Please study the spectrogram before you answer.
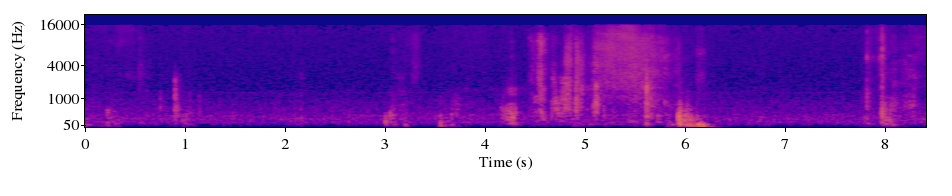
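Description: A thick paper magazine is held open in both hands while its pages are slowly turned, and long nails and fingertips rub and grip the paper edges. Quiet, soft scrapes and taps rise into a louder, airy page swish that ends in a dull low thump, then fade back to near silence. Six distinct touches stand out over the faint background.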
